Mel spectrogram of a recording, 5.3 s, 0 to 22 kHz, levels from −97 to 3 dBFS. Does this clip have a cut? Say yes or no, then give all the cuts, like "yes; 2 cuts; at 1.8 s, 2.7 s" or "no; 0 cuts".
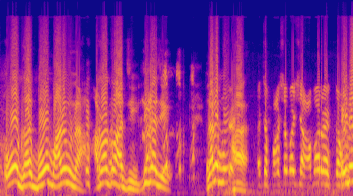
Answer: yes; 1 cut; at 3.4 s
